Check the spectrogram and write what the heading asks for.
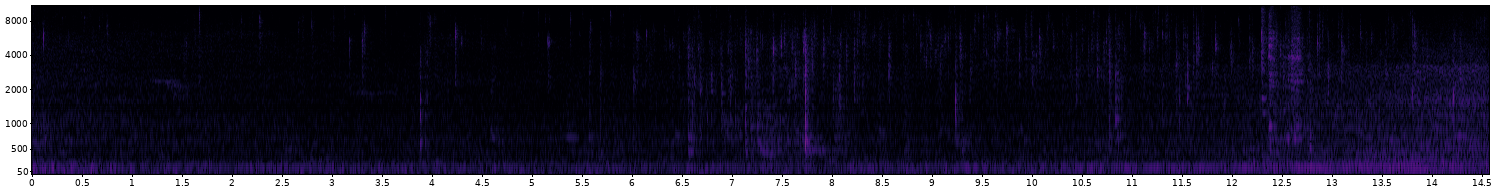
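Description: Battered balut duck eggs deep-frying in a wok of oil: a faint steady sizzle with scattered pops and crackles. A few sharper clicks of metal tongs against the wok come near the middle as the eggs are turned.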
